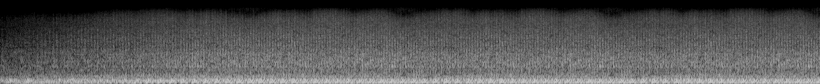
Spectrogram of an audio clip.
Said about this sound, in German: So klingt eine U-52, das Flugzeug, das den Namen Junkers weltberühmt gemacht hat. Und natürlich steht auch eine Tante Ju in zentraler Position im Technikmuseum.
